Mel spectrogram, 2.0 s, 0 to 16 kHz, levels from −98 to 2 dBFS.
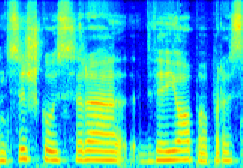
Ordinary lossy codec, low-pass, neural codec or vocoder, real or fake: Opus, 32 kbps; 14.4 kHz; none; real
